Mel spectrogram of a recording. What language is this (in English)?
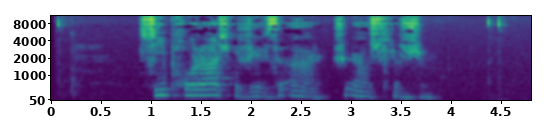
Kabardian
